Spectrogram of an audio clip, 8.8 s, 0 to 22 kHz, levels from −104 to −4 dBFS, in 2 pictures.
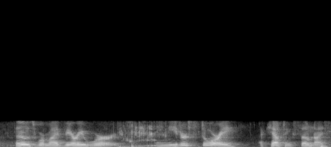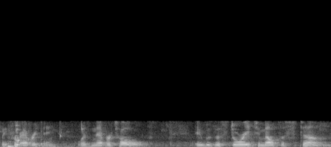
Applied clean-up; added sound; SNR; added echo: none; Bathtub (filling or washing) / Sink (filling or washing); 13 dB; none.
